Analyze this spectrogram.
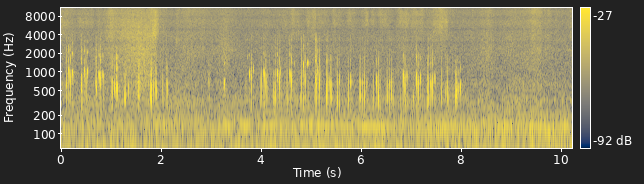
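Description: A guinea pig makes quick, soft chuttering squeaks in rapid bursts, its contented happy sound.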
